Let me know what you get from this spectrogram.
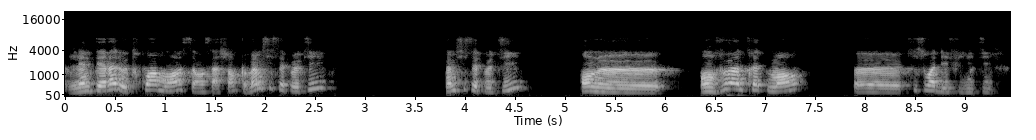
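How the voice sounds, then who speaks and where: A man hosting a webinar, answering listeners' questions in a steady explaining manner and counting off his points in order. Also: on the high side. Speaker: webinar host answering questions on natural detox treatments. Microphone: online video call. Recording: dull lo-fi call audio.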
